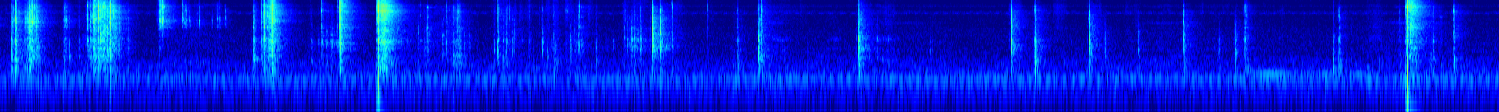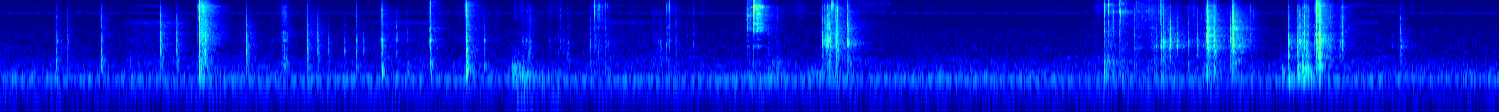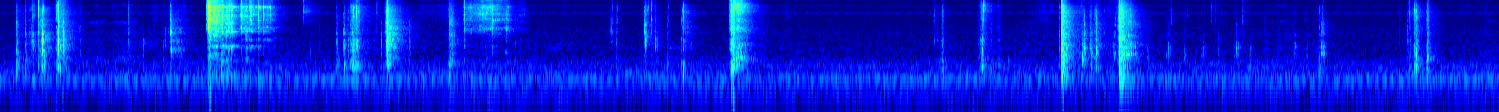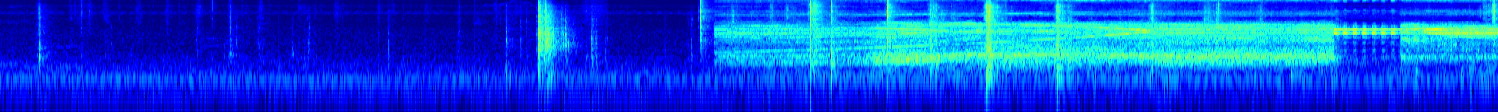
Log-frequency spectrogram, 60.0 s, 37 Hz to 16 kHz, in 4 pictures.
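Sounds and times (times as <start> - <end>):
plastic toys clicking and tapping: 0.1 - 6.8
faint steady hum: 52.1 - 59.9.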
